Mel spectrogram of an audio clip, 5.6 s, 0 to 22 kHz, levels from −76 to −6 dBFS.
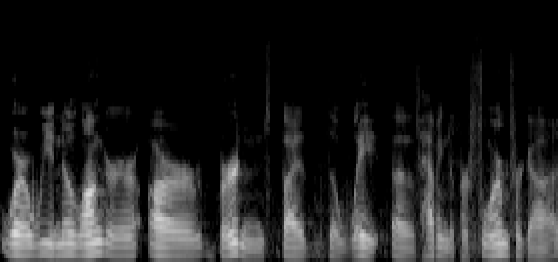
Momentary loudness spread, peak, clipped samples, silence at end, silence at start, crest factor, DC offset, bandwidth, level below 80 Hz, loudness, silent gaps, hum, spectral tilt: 14 LU; -8 dBFS; under 0.1%; 0 s; 0.05 s; 20 dB; under 0.1%; 11 kHz; -78 dBFS; -28 LUFS; none; none; -8 dB/octave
